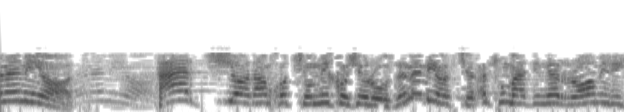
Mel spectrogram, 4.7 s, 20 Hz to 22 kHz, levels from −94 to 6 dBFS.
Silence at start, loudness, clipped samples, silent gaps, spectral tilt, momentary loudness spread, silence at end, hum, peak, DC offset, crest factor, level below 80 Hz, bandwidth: 0 s; -29 LUFS; under 0.1%; none; -7.5 dB/octave; 8 LU; 0 s; none; -12 dBFS; under 0.1%; 18 dB; -76 dBFS; 4.7 kHz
